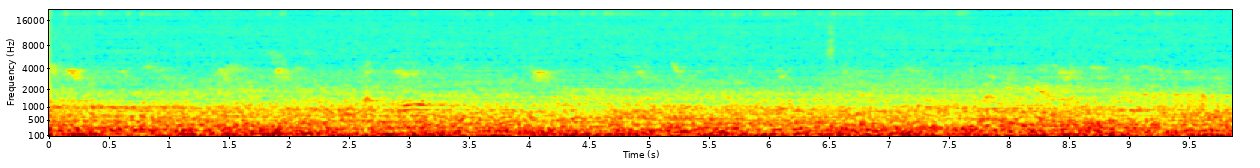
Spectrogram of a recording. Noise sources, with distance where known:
person or small group talking, far

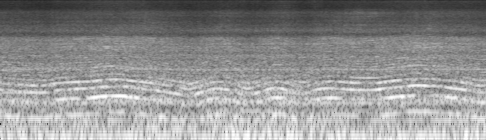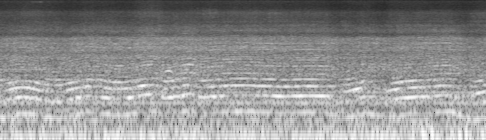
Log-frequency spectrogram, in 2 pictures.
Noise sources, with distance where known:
chainsaw, near

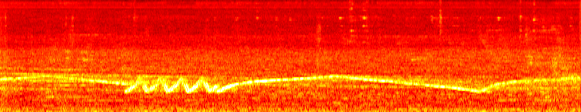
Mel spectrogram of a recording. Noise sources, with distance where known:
siren, far

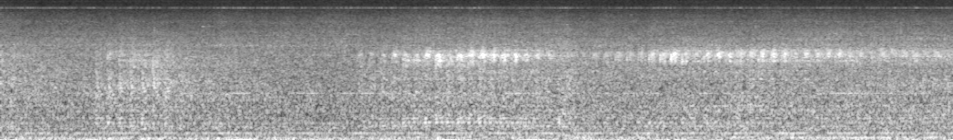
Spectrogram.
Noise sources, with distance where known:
unidentified impact machinery, far

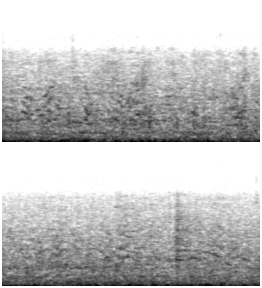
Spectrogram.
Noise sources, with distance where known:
person or small group talking

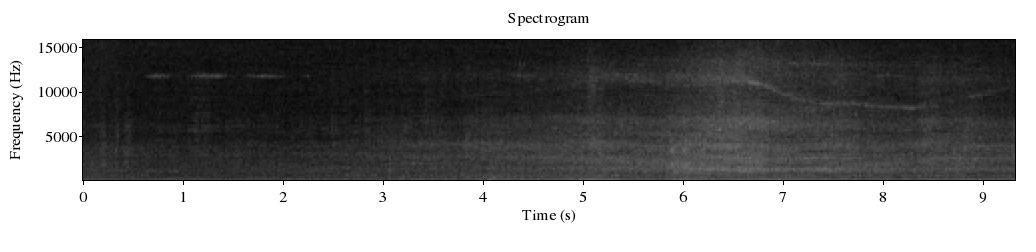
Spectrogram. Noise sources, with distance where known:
engine of unclear size

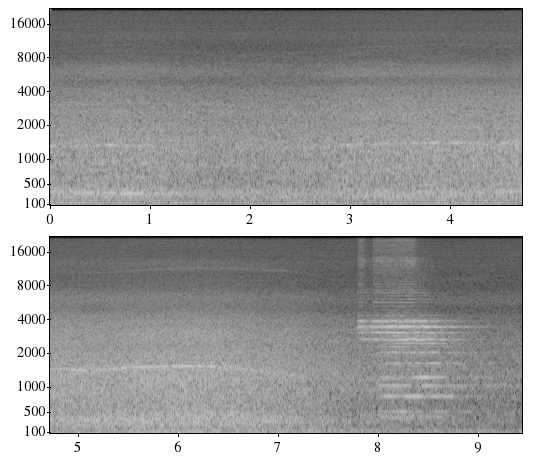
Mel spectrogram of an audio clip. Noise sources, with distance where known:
large-sounding engine, far; car horn, far

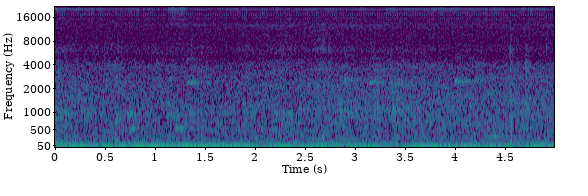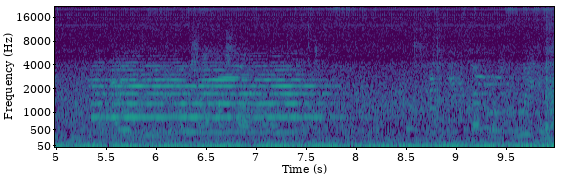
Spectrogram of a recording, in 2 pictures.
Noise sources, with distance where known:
car horn, far; person or small group talking

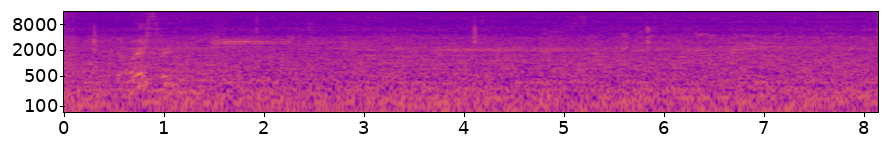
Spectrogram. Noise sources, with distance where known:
unidentified human voice

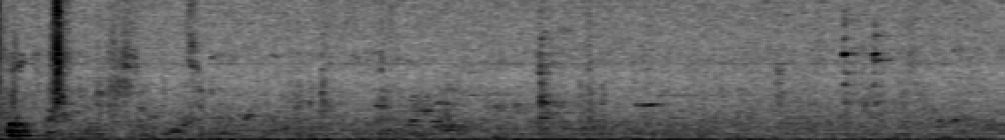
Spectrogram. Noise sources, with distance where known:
dog barking or whining, far

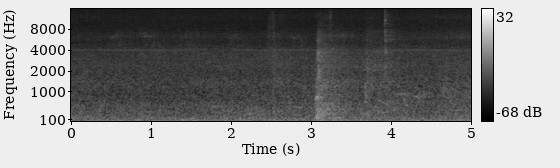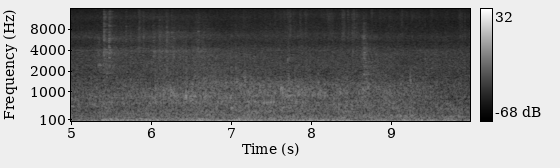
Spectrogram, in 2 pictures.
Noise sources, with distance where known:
unidentified impact machinery

